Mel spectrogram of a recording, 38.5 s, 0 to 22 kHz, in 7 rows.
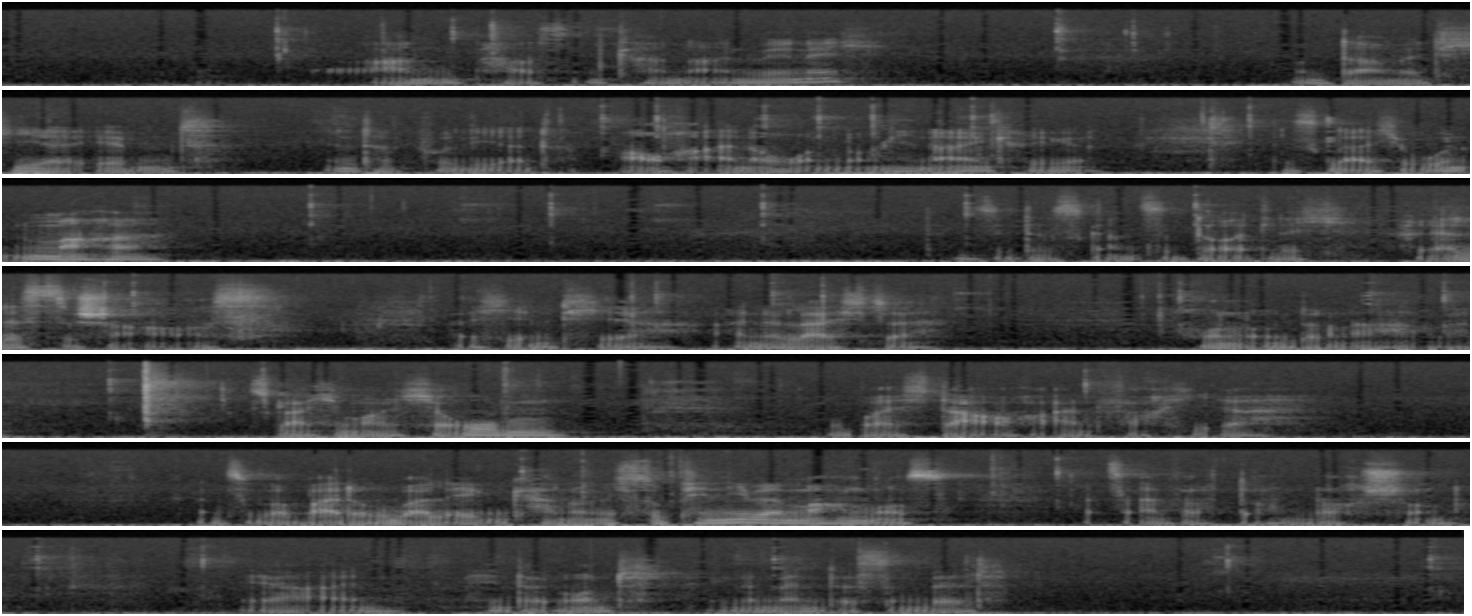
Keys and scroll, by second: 17.4 alt+scroll down 1.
